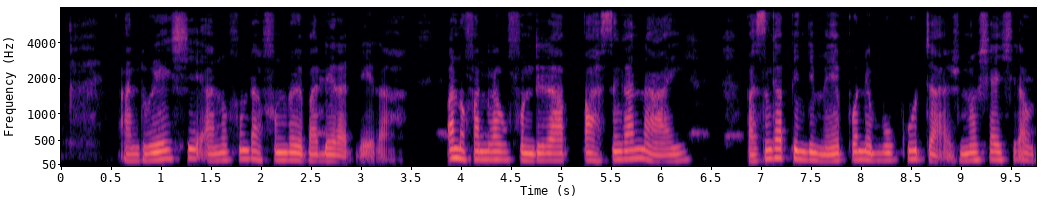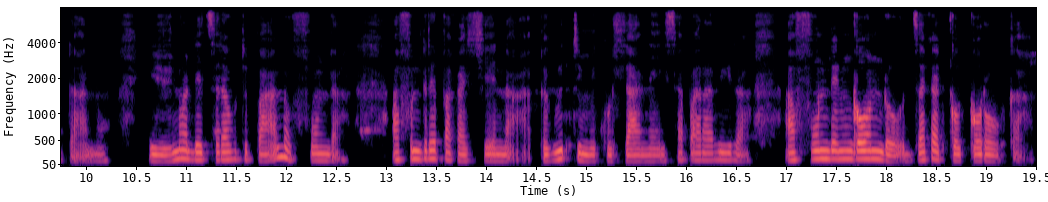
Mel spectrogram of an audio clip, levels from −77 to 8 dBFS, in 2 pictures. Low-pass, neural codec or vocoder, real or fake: 7.2 kHz; codec, 16 kHz, 16 kbps, FreqCodec, smaller model; fake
